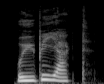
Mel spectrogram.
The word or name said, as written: rypejagt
